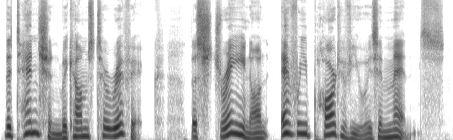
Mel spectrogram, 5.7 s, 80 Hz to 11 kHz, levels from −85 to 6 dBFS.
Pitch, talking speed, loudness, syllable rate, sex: 170 Hz, 140 wpm, -18 LUFS, 4.6 syllables/s, male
